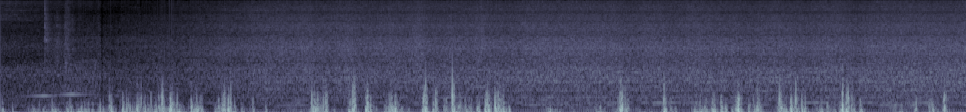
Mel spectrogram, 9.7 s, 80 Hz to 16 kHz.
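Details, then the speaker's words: Patton High Velocity fan (likely 1990s), running on high speed in cold weather, probably below 50°F: steady low whoosh of blades with some uneven buffeting, no knocking or grinding; normal running. "And we'll turn it back around. We'll run it for you here. Again, that first speed was high."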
